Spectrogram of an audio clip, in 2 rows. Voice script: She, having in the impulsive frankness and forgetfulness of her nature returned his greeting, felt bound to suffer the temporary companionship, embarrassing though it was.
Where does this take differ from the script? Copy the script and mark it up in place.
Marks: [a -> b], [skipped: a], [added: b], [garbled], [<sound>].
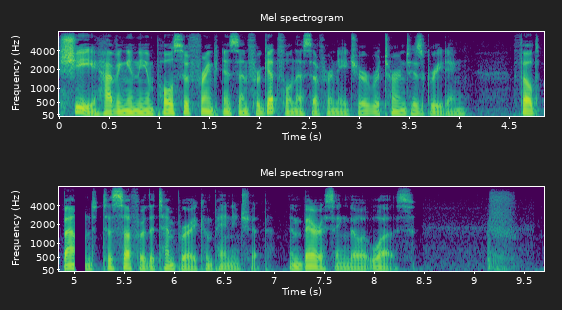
She, having in the impulsive frankness and forgetfulness of her nature returned his greeting, felt bound [dropout] to suffer the temporary companionship, embarrassing though it was. [breath]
